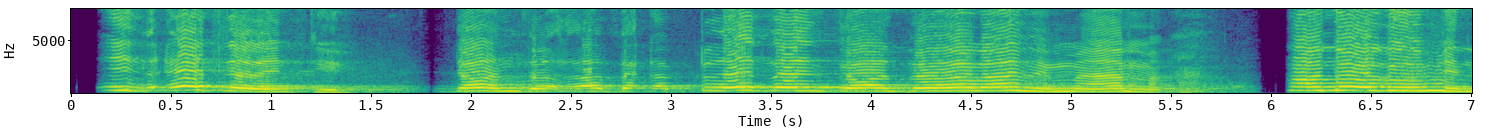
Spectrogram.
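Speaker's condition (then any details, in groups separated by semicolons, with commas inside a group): Cerebral palsy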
